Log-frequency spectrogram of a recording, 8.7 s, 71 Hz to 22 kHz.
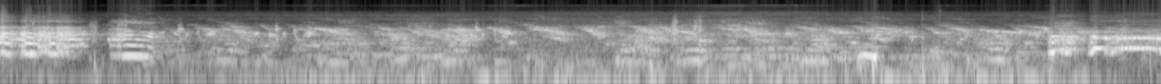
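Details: Around 9–9:30 in the morning, a flock of chickens still shut inside their house keeps up a dense, overlapping chorus of clucks, squawks and rising cackles while a white rooster is let out first; a man talks faintly underneath.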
